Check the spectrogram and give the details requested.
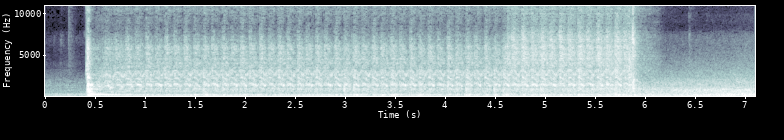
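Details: Ford Fiesta Mk3 after coil pack, crank sensor and ESC replacement: a click, then about five seconds of steady even cranking that never fires; engine cranks but won't start.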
